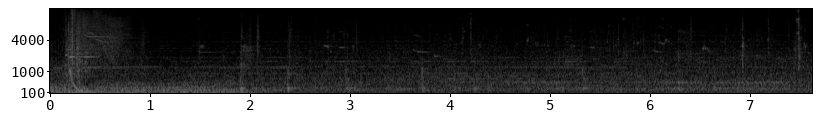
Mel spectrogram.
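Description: Skates grind along a metal rail with a steady scraping hiss.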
